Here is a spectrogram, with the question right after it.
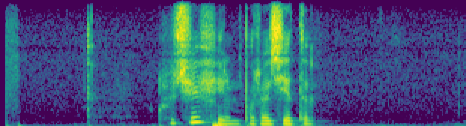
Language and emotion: Russian, neutral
